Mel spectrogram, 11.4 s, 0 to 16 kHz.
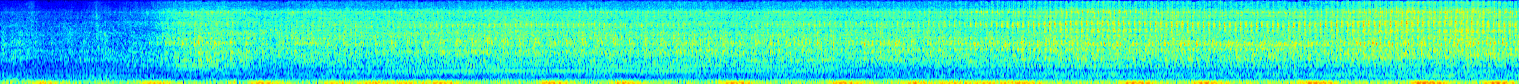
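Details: BMW N20 cold start after new oil pump and timing; cold idle with low uneven pulsing and faint steady buzz, owner suspects oil pump or balance shaft, unconfirmed.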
